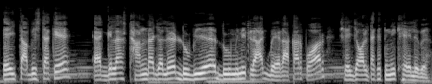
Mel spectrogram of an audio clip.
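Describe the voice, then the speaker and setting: A woman's voice: on the high side, fairly even intonation, very fast, fairly bright tone, faint music behind, natural voice. A woman voicing a scheming young village man in a cartoon, speaking in a wheedling, rustic way. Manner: wheedling, rustic dialect speech. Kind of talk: cartoon voice acting.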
